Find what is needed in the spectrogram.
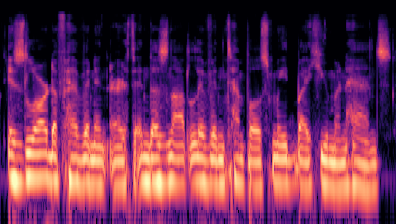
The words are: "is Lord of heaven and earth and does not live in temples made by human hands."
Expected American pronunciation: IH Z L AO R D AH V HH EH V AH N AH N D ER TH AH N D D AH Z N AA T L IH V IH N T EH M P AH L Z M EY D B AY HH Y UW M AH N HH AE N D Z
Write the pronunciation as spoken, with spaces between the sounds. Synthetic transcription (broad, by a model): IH Z L AO R D AH V HH EH V AH N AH N ER TH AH N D D AH Z N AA T L IH V IH N T EH M P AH L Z M EY D B AY HH Y UW M AH N HH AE N D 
